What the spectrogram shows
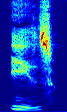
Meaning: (noun) Lack of difficulty; the ability to do something easily
- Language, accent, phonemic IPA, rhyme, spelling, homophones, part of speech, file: English, US, /iz/, -iːz, ease, ees / E's / 'e's, noun / verb, En-us-ease.ogg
